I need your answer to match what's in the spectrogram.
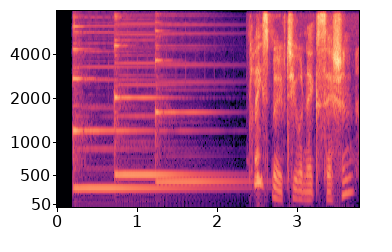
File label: nbc chimes medium please move to your next session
